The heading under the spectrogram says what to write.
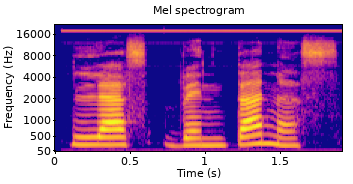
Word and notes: ventanas: Spanish

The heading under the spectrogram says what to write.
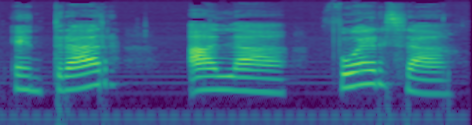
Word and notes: entrar a la fuerza: Spanish

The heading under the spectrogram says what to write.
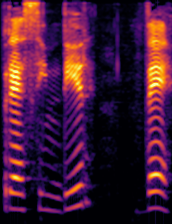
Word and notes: prescindir de: Spanish

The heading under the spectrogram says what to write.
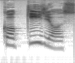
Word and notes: coquillos: Spanish

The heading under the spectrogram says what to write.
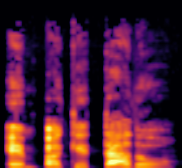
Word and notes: empaquetado: Spanish

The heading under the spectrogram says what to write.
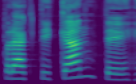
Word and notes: practicante: Spanish

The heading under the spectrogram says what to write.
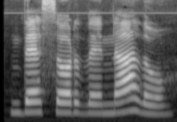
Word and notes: desordenado: Spanish

